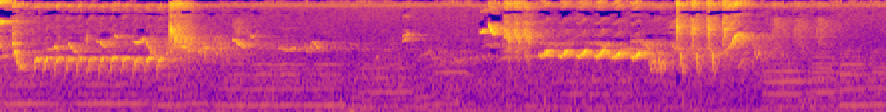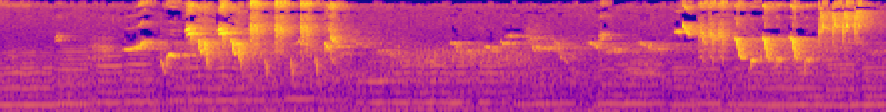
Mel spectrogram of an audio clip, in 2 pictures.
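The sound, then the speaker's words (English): A common nightingale sings loudly in rich, varied phrases: rapid repeated notes, bursts of high whistles and chirping trills, separated by short pauses, with no voices present. “Well, it's unmistakably a nightingale.”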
